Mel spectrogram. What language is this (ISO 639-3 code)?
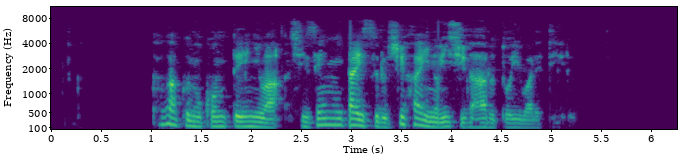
jpn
